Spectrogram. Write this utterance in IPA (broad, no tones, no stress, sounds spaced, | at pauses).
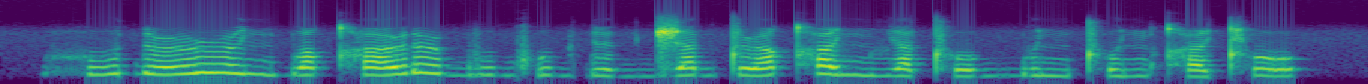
h u ɗ ə˞ ɹ ə˞ ɲ ɡ͡b o qʰ ə˞ ɾ ə˞ b u ɡ ʔ u ɡ ɗ ʏ ɡ d͡ʒ a ɡ t ə˞ qʰ ə˞ ɲ ʎ a tʰ o ɡ ɡ͡b o ɲ tʰ o ɲ qʰ ʏ cʰ o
